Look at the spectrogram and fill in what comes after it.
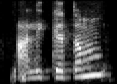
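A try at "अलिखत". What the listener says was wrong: அலிக்கத்த, வந்து ஹிந்தி கிடையாது. This is not Hindi. Hindi you stop. Ram you will say. Sanskritam it is Rama, like that.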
